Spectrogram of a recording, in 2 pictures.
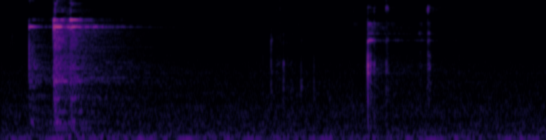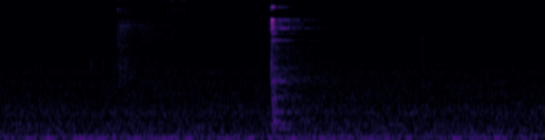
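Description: Metal power steering pump parts clinking against each other as they are handled: a loud ringing clink just after the start, two lighter clicks near two seconds in, and another ringing clink about four seconds in.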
